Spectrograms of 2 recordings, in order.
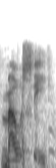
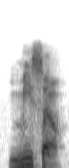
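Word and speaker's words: Musou: very familiar with the Musu game. Muso? What do you say that? Musu? Anyway, very familiar with Dynasty Warriors games. It's mousy. Mousy? Mousy. It's pronounced miso.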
